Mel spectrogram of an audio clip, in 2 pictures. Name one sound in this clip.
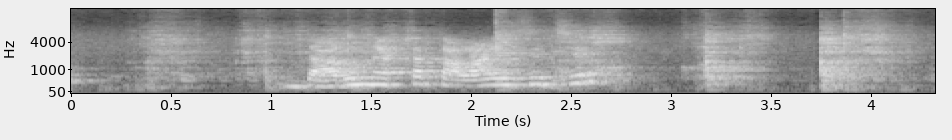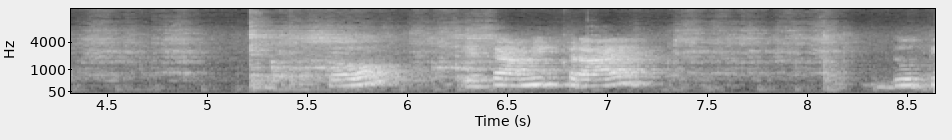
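A hand stirs food in a metal pan.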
